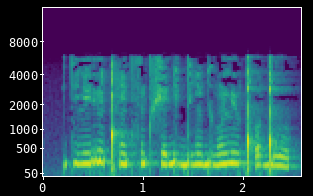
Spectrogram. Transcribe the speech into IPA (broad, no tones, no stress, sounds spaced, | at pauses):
tʲ e lʲ ø rʲ õ ǃʰ ẽ tʲ s ũ tʲ ʃ e ɡ e ɡ dʱ ĩ lʲ ɡʱ ũ lʲ u ǃʼ o ɡ͡ǃ u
